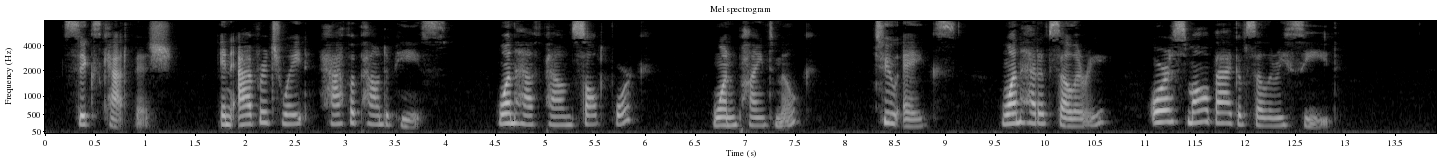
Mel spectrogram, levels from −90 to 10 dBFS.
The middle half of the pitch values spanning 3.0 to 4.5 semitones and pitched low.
No: average, 3.9 semitones; very high, 250 Hz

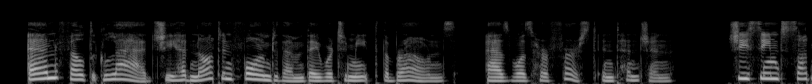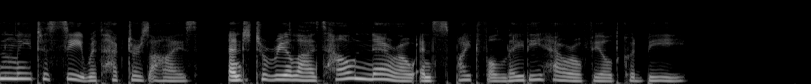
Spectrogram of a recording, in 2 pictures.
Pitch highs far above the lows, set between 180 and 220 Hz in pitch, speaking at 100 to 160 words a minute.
Yes: wide, 5.9 semitones; high, 190 Hz; average, 140 wpm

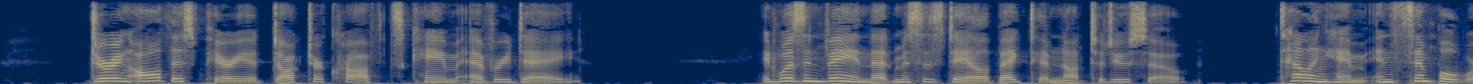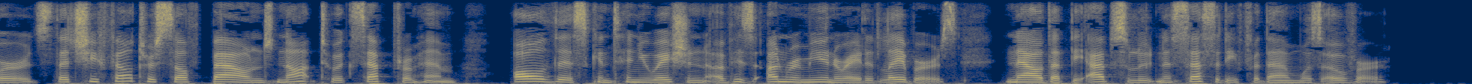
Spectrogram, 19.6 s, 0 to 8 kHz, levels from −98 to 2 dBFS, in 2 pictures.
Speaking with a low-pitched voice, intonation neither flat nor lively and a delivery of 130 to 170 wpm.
No: high, 210 Hz; average, 3.4 semitones; average, 160 wpm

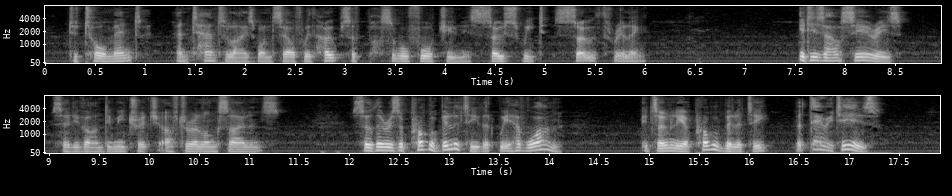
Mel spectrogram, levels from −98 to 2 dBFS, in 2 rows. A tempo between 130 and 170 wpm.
Yes: average, 145 wpm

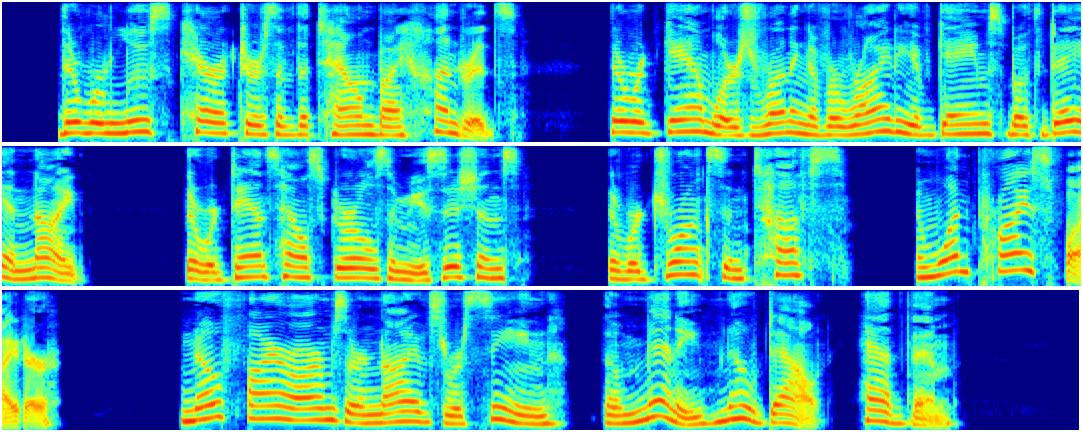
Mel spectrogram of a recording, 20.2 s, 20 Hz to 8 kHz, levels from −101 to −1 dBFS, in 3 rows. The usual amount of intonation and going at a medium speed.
Yes: average, 4.6 semitones; average, 145 wpm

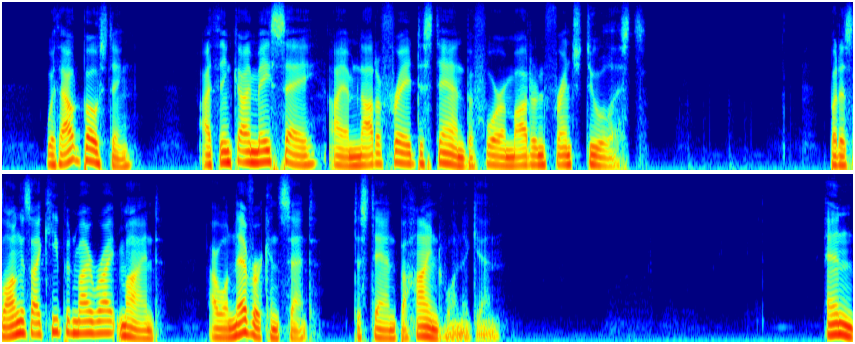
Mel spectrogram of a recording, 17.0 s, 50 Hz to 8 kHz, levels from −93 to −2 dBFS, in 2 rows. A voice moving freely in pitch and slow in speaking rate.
No: average, 5.0 semitones; slow, 130 wpm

